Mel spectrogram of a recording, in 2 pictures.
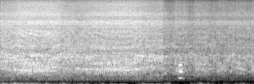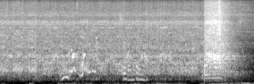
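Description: A DevaDryer hair dryer with a diffuser attachment blows steadily on medium speed and heat while curly hair is scrunched into the diffuser. It eases a little about three seconds in, swells briefly louder just before the end, and then cuts off.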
